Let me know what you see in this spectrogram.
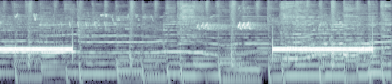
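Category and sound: signal or alarm, phone call ringing unanswered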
